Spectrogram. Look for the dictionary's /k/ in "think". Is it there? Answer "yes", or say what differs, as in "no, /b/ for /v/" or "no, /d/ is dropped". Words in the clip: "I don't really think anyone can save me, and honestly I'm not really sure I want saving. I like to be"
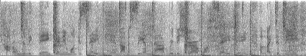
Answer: yes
